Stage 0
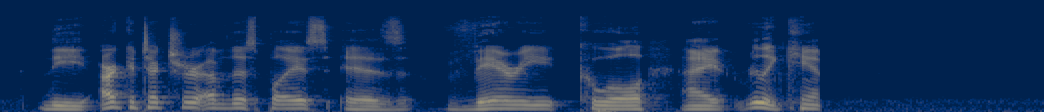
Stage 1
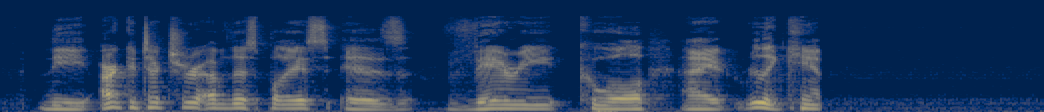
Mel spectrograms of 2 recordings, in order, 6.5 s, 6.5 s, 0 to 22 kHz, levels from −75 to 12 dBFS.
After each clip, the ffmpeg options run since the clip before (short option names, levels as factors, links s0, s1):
-af "aecho=1:1:6.4:0.87,volume=1.68"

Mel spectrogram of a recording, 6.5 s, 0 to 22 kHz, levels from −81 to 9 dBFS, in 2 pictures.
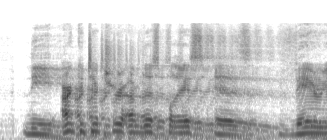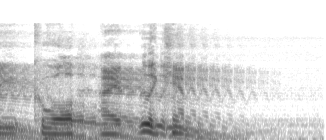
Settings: -filter_complex "[0:a]asplit=9[s0][s1][s2][s3][s4][s5][s6][s7][s8];[s1]adelay=122,afreqshift=-46,volume=0.282[s9];[s2]adelay=244,afreqshift=-92,volume=0.178[s10];[s3]adelay=366,afreqshift=-138,volume=0.112[s11];[s4]adelay=488,afreqshift=-184,volume=0.0708[s12];[s5]adelay=610,afreqshift=-230,volume=0.0442[s13];[s6]adelay=732,afreqshift=-276,volume=0.0279[s14];[s7]adelay=854,afreqshift=-322,volume=0.0176[s15];[s8]adelay=976,afreqshift=-368,volume=0.0111[s16];[s0][s9][s10][s11][s12][s13][s14][s15][s16]amix=inputs=9:normalize=0,volume=0.891"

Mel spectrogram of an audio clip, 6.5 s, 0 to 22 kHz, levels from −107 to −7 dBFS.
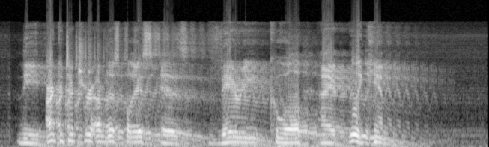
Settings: -af "volume=4.47,asoftclip=hard,volume=0.224,volume=1.58"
